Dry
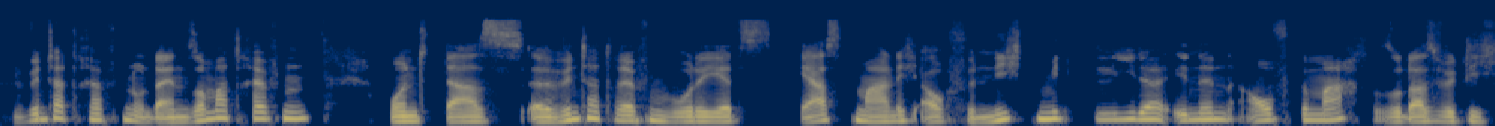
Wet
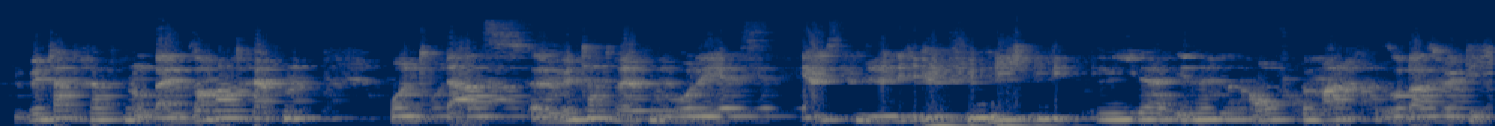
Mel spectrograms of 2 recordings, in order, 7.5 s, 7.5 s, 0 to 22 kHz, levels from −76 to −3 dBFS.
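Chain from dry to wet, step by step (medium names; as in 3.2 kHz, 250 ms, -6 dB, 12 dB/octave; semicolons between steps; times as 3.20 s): 4.56–5.01 s: waveshaping leveller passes 3; chord resonator D#3 major, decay 0.31 s; on a send: feedback delay 189 ms, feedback 27%, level -17 dB; 4.02–5.41 s: on the sum: spectral selection erased 300–1600 Hz; peak limiter -35.5 dBFS, peak gain reduction 8 dB; high-order bell 2.2 kHz +15.5 dB 2.9 oct; doubling 46 ms -10.5 dB; saturation -34 dBFS, distortion -13 dB; trim +3 dB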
